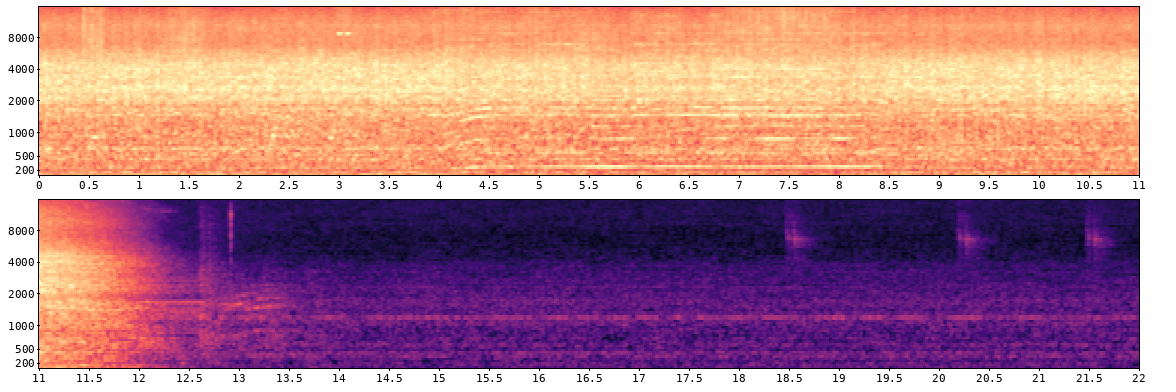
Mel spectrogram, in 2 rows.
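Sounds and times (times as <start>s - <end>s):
loud rushing machine noise: 0.0s - 13.5s.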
